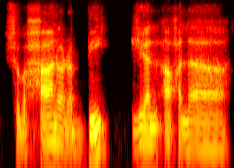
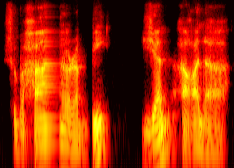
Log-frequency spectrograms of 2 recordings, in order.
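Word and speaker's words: سبحان ربي الأعلى: آگے یہ بھی سبحان ربی الاعلیٰ، سبحان ربی الاعلیٰ، تو ایسے نہیں بلکہ یہ صحیح تلفظ ہوگا سبحان ربی الاعلیٰ، سبحان ربی الاعلیٰ. آئین کی ادائیگی ہو، آئین پر جزم ہے، ربی یل پر بھی آواز لمبی نہ ہو، اور لام پر کھڑی زبر ہے، 2 سیکنڈ آواز لمبی کریں گے.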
